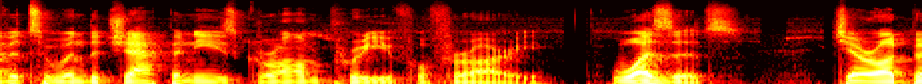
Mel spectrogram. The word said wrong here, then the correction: Gerhard: Berger? – Gerhard. – Huh? – Gerhard Berger, buddy.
